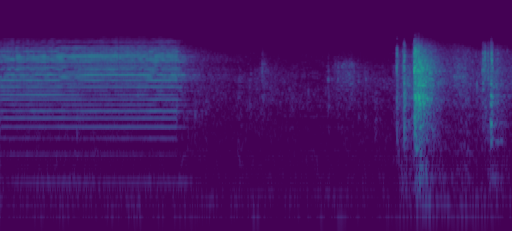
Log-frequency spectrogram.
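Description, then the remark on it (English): A building's door buzzer sounds one steady, harsh electric drone for nearly two seconds, loud, then cuts off into quiet background noise broken by a couple of brief clunks. “That's the buzzer over there.”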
